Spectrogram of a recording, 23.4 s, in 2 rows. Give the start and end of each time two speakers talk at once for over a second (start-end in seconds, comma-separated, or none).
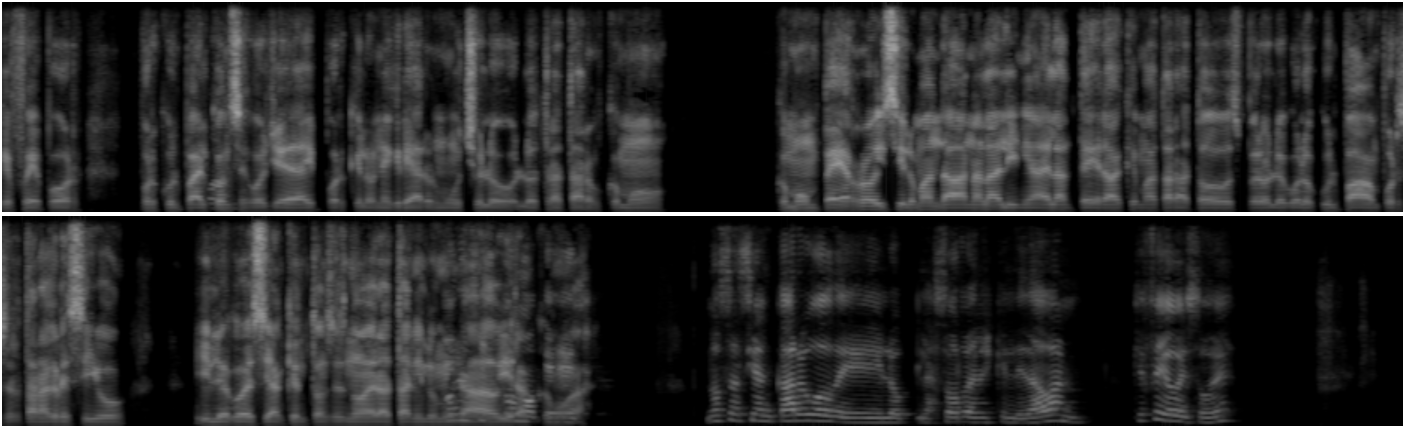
15.3-16.5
